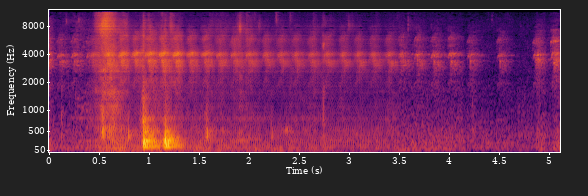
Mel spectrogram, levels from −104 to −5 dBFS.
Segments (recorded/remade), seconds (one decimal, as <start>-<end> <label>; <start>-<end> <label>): 0.0-0.4 recorded; 0.4-3.5 remade; 3.5-5.1 recorded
